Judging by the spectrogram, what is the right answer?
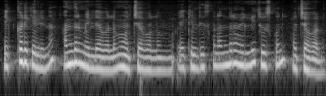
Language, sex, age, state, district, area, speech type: Telugu, female, 45-60, Andhra Pradesh, Sri Balaji, rural, spontaneous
